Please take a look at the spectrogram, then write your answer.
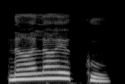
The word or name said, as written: ನಾಲಾಯಖ್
